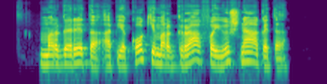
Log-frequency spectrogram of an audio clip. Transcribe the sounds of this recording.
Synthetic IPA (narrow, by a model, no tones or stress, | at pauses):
mɐɾɡɐɾʲɪt̪ɐ̰ʔɐ̰pʲiɛkoːkʲimɐɾɡɾɑːfɐjuːsʃʲnʲæːkɐt̪ʲɛ̰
